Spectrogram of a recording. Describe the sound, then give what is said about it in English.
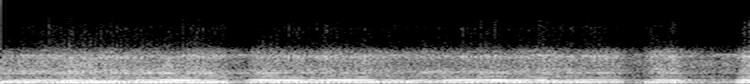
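A loud steam train whistle blows for an upcoming curve and grade crossing, in long, sustained blasts with steady layered tones, briefly dipping twice before sounding again, unbroken with no voices. “Hey, Bob, we're coming to that curve. Yeah, and then that crossing. Better whistle for it.”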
